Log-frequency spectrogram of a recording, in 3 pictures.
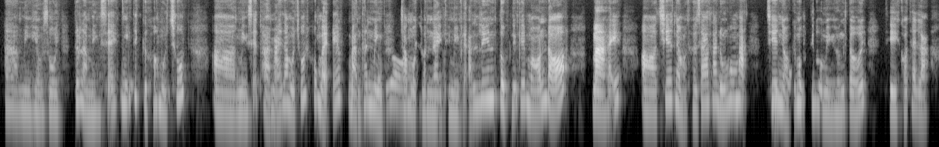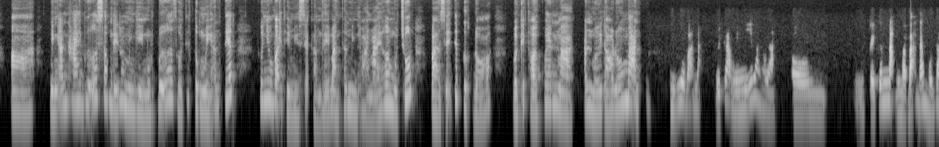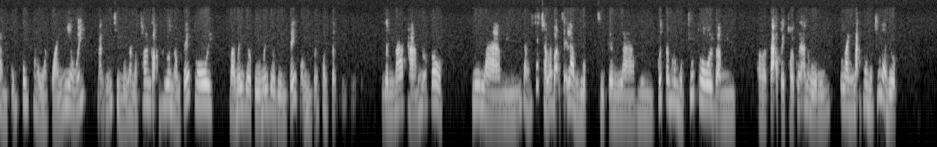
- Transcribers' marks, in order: tapping; static; background speech; chuckle; distorted speech
- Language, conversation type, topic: Vietnamese, advice, Vì sao bạn liên tục thất bại khi cố gắng duy trì thói quen ăn uống lành mạnh?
